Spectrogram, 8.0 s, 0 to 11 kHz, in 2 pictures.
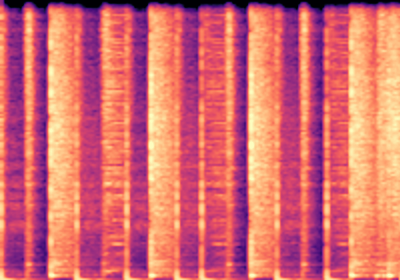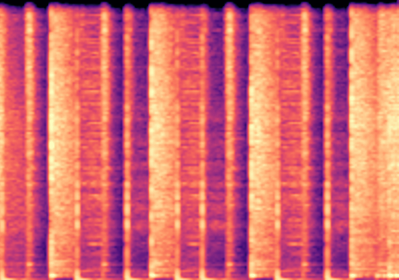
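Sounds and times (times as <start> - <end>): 
electronic beat: 0.0 - 7.9.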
